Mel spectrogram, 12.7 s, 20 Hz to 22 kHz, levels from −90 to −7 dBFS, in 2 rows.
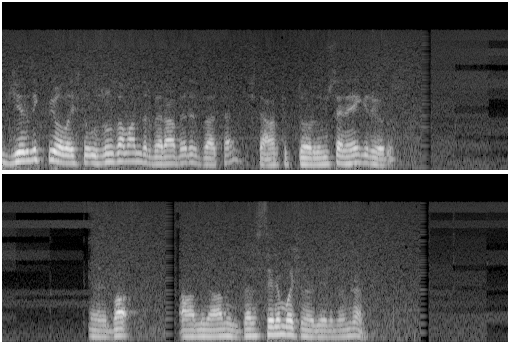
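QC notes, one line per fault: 5.27–7.39 s, 8.39–8.51 s and 11.55–12.66 s, comfort noise in place of the background: in these pauses the real room noise, sitting about 26 to 28 dB below the speech, gives way to a smooth, featureless hiss about 5 to 7 dB quieter, lasting 2.12 s, 120 ms and 1.11 s. The likely cause is Opus discontinuous transmission, with the receiver synthesising rough stand-in noise until speech returns. The last stretch runs to the end.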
